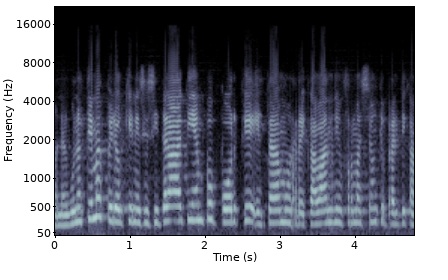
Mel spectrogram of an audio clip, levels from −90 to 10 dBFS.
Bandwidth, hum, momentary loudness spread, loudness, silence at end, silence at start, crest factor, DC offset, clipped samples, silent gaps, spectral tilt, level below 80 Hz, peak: 10.5 kHz; none; 8 LU; -18 LUFS; 0 s; 0 s; 14 dB; under 0.1%; under 0.1%; none; -4.5 dB/octave; -58 dBFS; -4 dBFS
